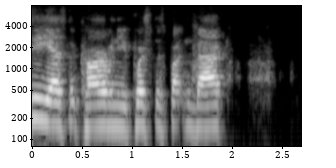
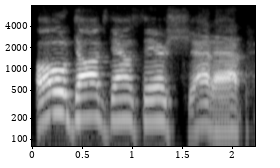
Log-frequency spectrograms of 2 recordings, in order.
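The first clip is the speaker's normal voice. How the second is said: normal talking voice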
